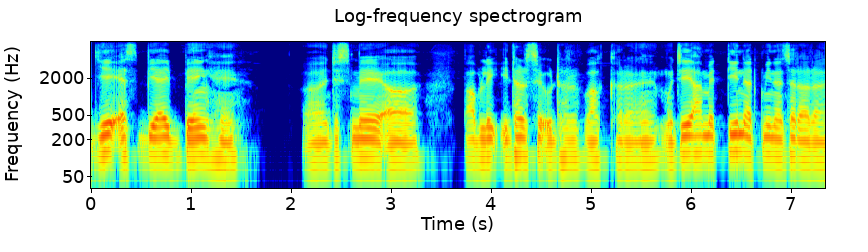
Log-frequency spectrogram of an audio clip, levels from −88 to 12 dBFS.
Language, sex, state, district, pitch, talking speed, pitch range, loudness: Hindi, male, Arunachal Pradesh, Lower Dibang Valley, 100 Hz, 195 wpm, 95-110 Hz, -16 LUFS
